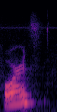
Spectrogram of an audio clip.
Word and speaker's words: Ford's: And, you know, my father worked at Ford's. And of course I say it like apostrophe S because I'm from Windsor.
